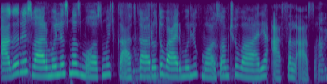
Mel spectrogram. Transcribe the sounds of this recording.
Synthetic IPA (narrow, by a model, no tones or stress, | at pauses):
ɐɡɐɾesʋaːɾmolʲɐsmɐzmoːsmɐt͡ʃʰka̰ːt̪ʰkaːɾot̪oʋaːɾmulʲjukmɔːsɐmt͡ʃʰuʋaːɾjaʔa̰sɐla̰ːsa̰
